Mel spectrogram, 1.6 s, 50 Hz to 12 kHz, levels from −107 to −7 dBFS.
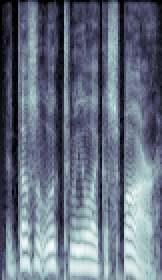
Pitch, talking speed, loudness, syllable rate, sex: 145 Hz, 295 wpm, -16 LUFS, 5.3 syllables/s, male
